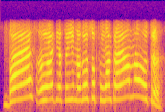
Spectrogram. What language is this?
Kashmiri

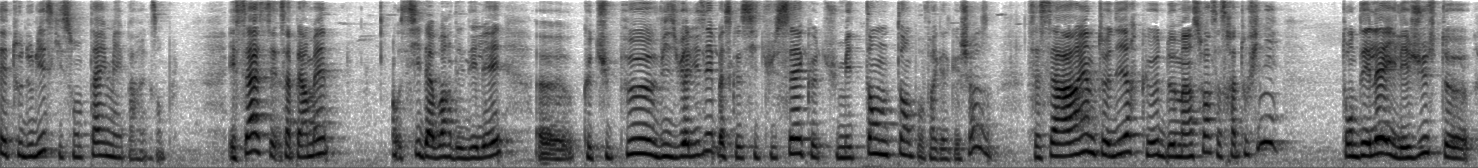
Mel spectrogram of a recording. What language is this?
French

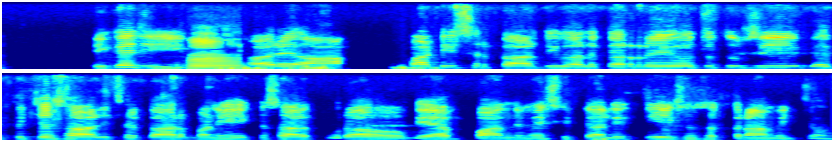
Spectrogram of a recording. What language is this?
Punjabi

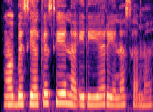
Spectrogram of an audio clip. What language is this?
Kikuyu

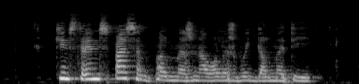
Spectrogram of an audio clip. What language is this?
Catalan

